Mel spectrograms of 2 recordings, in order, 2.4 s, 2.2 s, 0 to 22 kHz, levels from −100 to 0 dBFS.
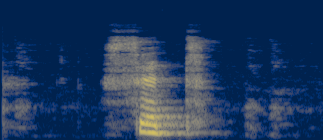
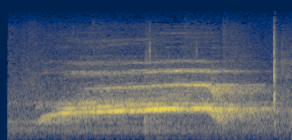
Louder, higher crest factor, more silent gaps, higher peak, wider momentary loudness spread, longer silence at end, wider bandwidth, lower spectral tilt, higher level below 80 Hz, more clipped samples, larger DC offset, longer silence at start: second, -25 LUFS vs -17 LUFS; first, 24 dB vs 14 dB; neither; about the same, -6 dBFS vs -4 dBFS; first, 18 LU vs 14 LU; first, 0.9 s vs 0.1 s; second, 7.8 kHz vs 9 kHz; first, -4.5 dB/octave vs 0 dB/octave; about the same, -80 dBFS vs -78 dBFS; neither; neither; first, 0.8 s vs 0.3 s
